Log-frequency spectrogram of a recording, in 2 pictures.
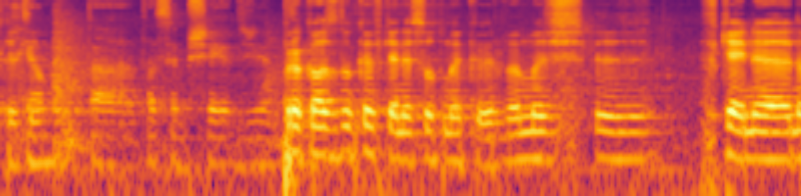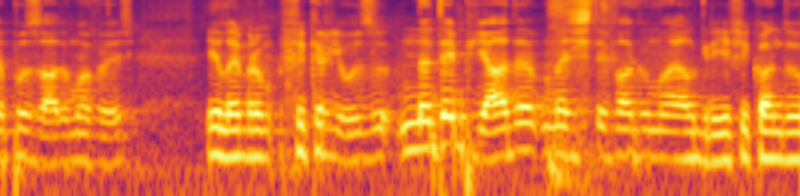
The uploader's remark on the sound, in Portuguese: Diretamente do Rali Vinho Madeira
